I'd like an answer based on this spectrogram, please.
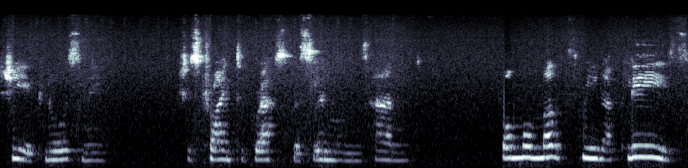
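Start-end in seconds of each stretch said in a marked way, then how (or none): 5.0-6.9 loud, begging, crying voice. A mother grasps a woman's hand and begs her, crying out. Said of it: "she cries".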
